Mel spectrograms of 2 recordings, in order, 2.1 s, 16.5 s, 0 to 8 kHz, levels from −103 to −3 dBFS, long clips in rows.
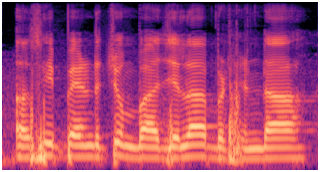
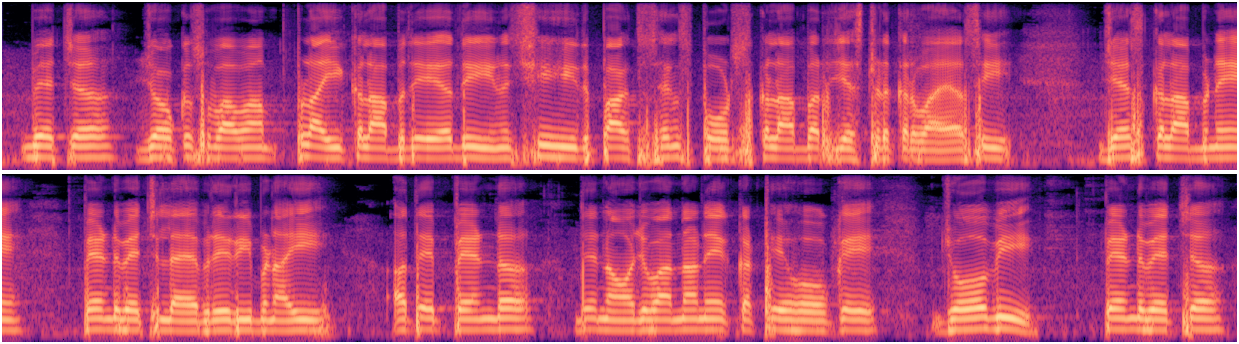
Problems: background sounds at intervals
